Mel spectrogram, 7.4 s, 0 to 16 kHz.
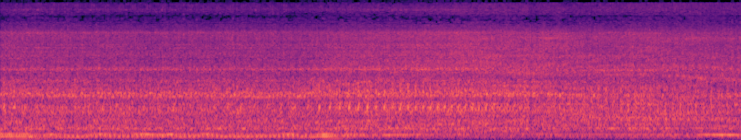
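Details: Hyundai V6 idling with a dull, irregular knocking under the hum that swells briefly as revs lift; source of the knock unknown.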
